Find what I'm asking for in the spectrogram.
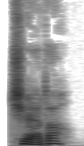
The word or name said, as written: tchader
